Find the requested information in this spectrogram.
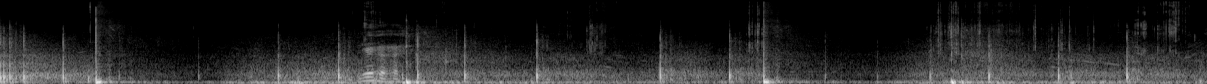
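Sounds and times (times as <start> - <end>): fireworks bursting: 0.0 - 12.0.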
